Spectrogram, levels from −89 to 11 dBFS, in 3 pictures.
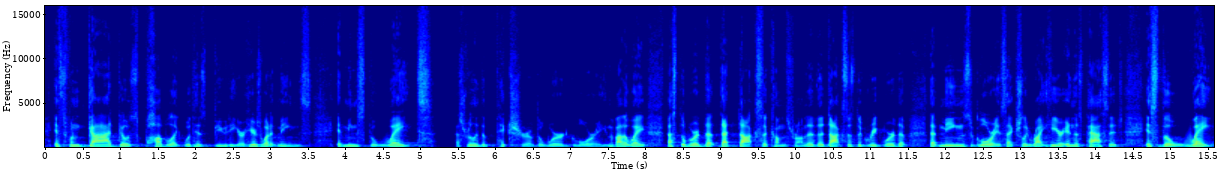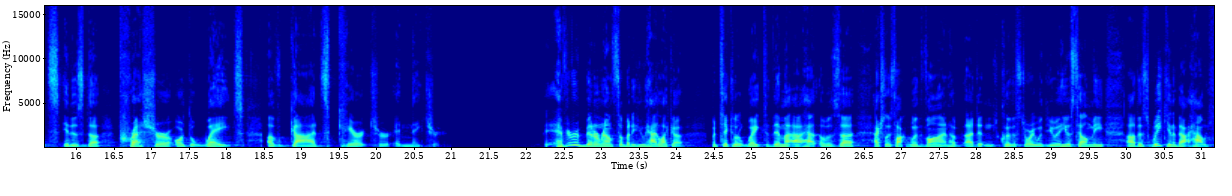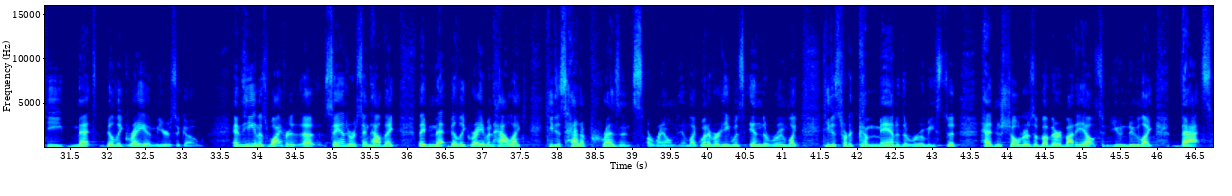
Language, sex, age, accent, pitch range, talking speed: English, male, 40-59, American, 135-165 Hz, 215 wpm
